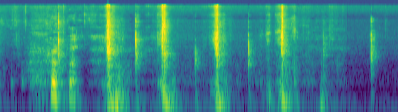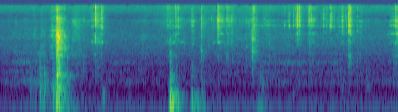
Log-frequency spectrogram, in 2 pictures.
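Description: Mora knife shaving thin curls off a wooden spatula blank. Short scraping cuts come about every two-thirds of a second at first, then grow sparser, ending in a few faint clicks.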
